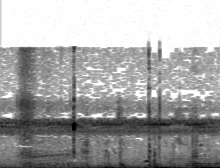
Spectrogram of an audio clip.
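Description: Steady high-pitched insect chorus, with one short sharp tick about a third of the way in.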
